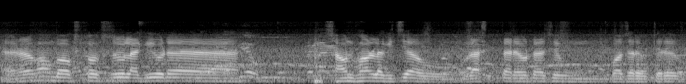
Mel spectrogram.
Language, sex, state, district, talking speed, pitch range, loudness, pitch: Odia, male, Odisha, Khordha, 150 wpm, 135-160 Hz, -15 LUFS, 150 Hz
